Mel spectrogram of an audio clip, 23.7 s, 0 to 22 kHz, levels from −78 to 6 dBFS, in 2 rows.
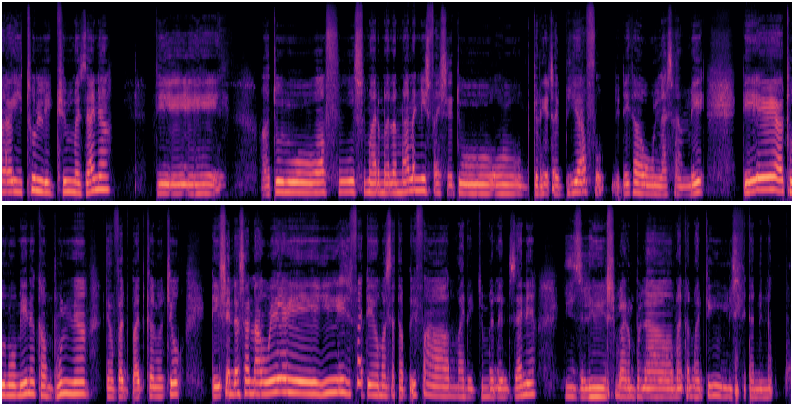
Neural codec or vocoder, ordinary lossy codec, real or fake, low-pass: codec, 44.1 kHz, 1.7 kbps, Pupu-Codec; none; fake; none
